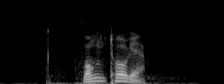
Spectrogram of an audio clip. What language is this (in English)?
Norwegian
